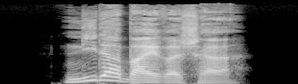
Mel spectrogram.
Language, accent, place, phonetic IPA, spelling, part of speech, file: German, Germany, Berlin, [ˈniːdɐˌbaɪ̯ʁɪʃɐ], niederbayrischer, adjective, De-niederbayrischer.ogg
- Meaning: inflection of niederbayrisch: 1. strong/mixed nominative masculine singular 2. strong genitive/dative feminine singular 3. strong genitive plural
